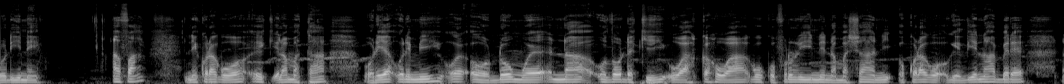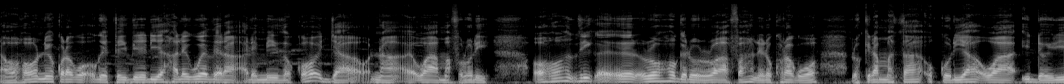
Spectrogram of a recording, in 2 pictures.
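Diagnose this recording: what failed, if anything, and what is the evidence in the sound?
Nothing failed; no stage shows any audible fault.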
